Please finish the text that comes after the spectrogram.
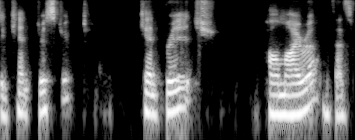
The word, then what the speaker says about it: Palmyra: three active branches in kent district kent bridge palmyra that's how you pronounce it and wabash so why did we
